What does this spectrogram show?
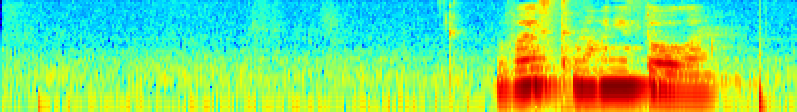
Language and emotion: Russian, neutral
